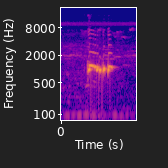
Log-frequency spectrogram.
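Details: One short phrase from a wild local Zebra Dove: a quick, bubbling series of four or five clipped cooing notes lasting about half a second, over faint low noise.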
